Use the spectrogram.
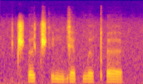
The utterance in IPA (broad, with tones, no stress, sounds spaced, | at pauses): t͡ʃʼ ə˧˥˧ t͡ʃʼ ɪ˧˩ ŋ ɡ ɛ˧˩ p w ə˧˩ pʼ ɜ˧˩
